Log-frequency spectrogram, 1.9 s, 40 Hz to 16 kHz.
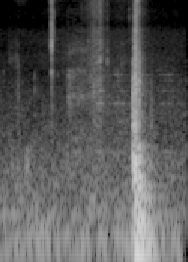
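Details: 2014 Jeep Grand Cherokee, intermittent no-start usually after rain: one sharp click at key turn, engine never cranks; owner suspects moisture-damaged starter plug-in connector or failing starter solenoid.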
